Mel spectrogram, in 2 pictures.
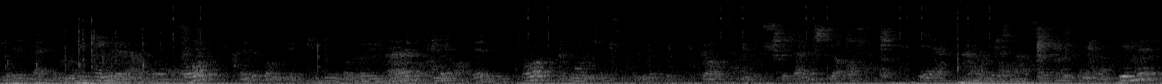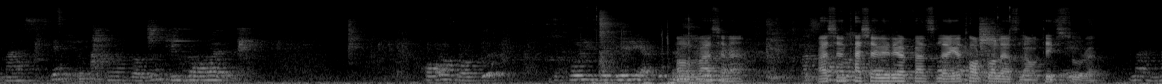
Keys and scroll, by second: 0.0 Delete, 18.2 ctrl+c.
